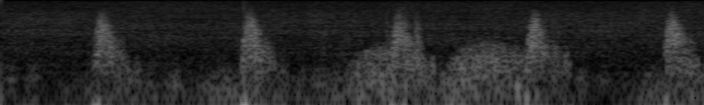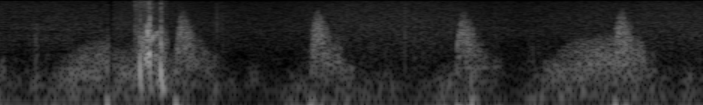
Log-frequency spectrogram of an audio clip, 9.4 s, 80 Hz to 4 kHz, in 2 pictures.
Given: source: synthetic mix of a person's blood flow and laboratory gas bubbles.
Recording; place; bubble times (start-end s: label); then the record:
Doppler ultrasound of blood flow; subclavian vein
5.58-5.82 s: bubbles
From the record:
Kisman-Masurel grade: 113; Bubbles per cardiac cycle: 1 to 2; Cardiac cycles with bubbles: 1 to 10%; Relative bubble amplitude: loud (0.450 to 0.775); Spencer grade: 1 (occasional bubble signal discernible with the cardiac motion signal, with majority of cardiac periods free of bubbles); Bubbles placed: anywhere in the cardiac cycle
